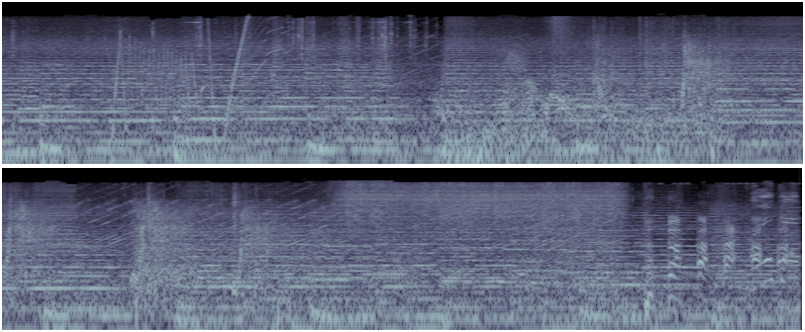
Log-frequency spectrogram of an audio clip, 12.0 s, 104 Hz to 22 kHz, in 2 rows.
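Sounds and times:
dramatic action music: 0.0s - 12.0s.

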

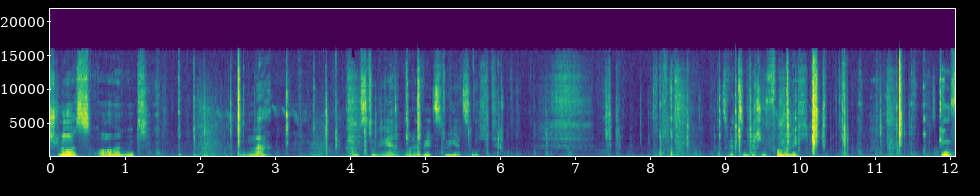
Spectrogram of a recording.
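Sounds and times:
plastic clicks and rubbing: 1.3s - 12.0s.

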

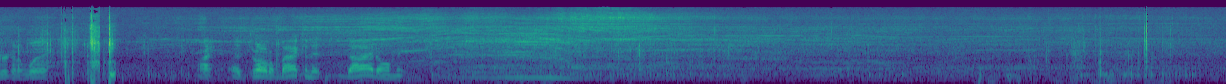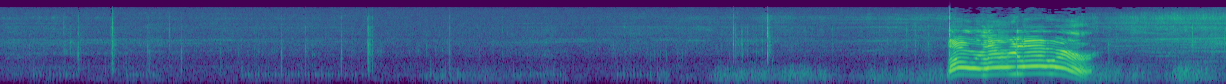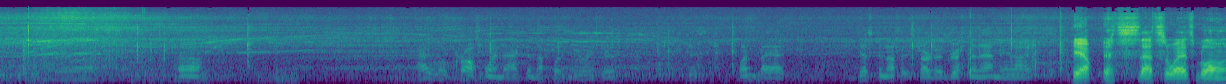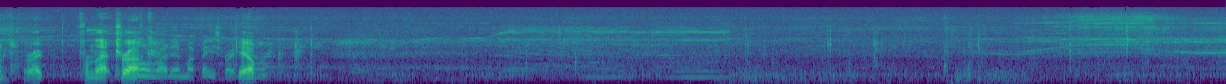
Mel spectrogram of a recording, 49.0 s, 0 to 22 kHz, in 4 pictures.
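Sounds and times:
model airplane motor droning: 0.0s - 49.0s
person shouting whoo: 21.7s - 23.2s.

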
